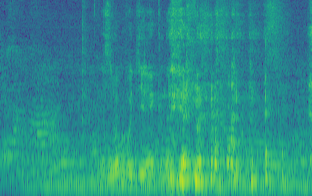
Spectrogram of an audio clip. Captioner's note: laughing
